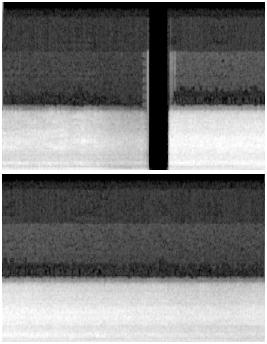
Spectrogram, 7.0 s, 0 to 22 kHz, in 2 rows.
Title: Cylinder 1 and 2 misfire | Maruti Suzuki Alto 800 #mechanic #marutisuzuki #alto800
